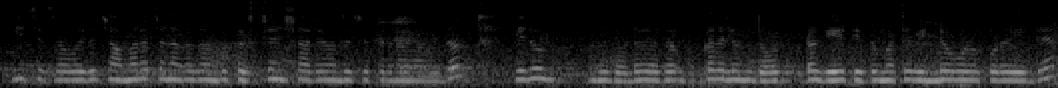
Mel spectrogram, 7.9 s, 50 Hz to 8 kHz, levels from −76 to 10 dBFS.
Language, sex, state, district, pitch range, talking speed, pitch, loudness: Kannada, male, Karnataka, Chamarajanagar, 240-260 Hz, 165 wpm, 245 Hz, -37 LUFS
